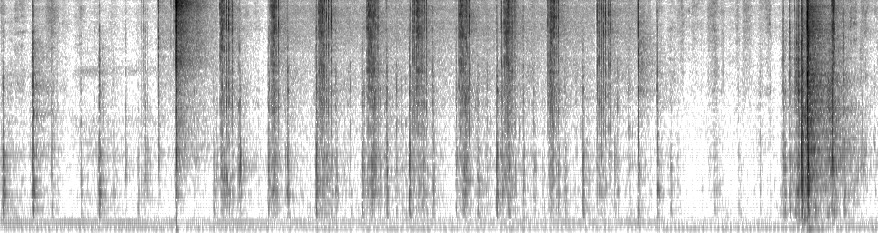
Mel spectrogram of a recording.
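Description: Screwdriver turning a screw during a Big Mouth Billy Bass repair, a close, quiet series of evenly spaced ratcheting clicks with a steady low hum behind, ending in a louder clatter.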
